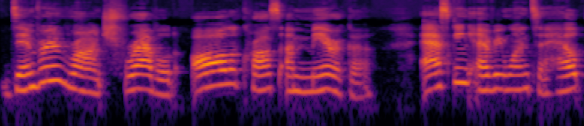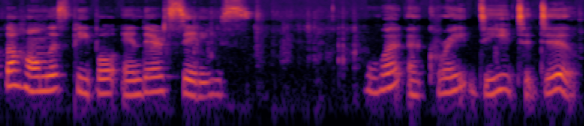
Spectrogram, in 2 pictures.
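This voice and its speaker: Woman, mid-pitched voice, children's storyteller, expressive read-aloud, addresses young listeners. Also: slow.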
